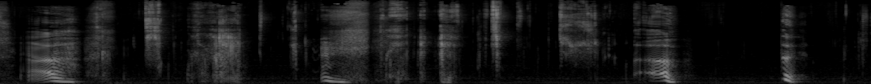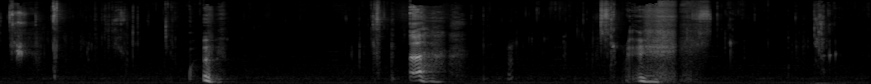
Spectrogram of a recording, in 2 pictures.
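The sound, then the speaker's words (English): Wet slurping mouth noises of a partner sucking on a man's testicles, moderately loud, arrive in irregular bursts separated by short quiet gaps, with a few soft throaty murmurs mixed in. “I love slurping on your balls.”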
